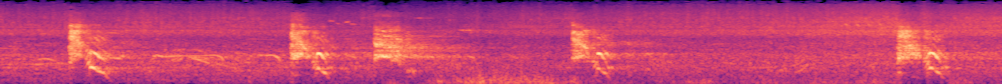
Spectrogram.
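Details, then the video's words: At Dublin Zoo a red-capped mangabey calls from high in its tree toward white-collared mangabeys housed across the lake; five sharp, falling barks spaced irregularly, some in quick pairs, over faint low rumble. "Red-capped mangabey is calling for attention"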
